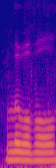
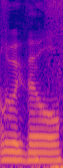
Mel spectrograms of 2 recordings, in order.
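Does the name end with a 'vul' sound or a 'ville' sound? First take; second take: vul; ville. First: The name ends with a reduced 'vul' sound. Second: The name ends with a full 'ville' sound. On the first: The speaker calls it right. "when you say vol, it sounds like how you would say Louisville" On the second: The speaker calls it wrong. "not Louisville"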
